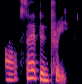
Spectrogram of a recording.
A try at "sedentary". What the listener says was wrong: Mm, Stress on the first of all.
